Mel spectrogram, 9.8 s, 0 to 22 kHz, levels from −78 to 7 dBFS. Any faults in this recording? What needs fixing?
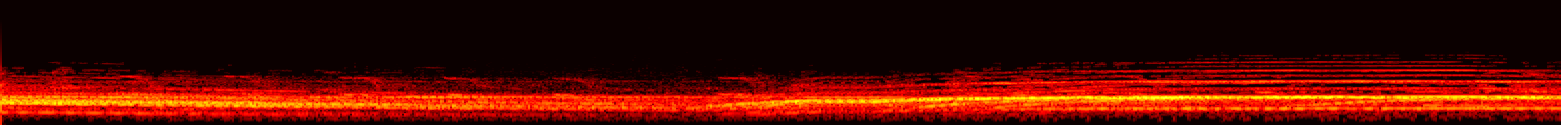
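Repeated frames stutter the audio from 5.17 to 5.45 s: a block of about 70 ms, consistent with a run of three compressed frames, plays four extra times and adds about 0.28 s to the clip. Unlike a dropout, nothing is lost or silenced; the same material loops. To prevent it, the writer or transport should check frame sequence numbers and discard duplicates before decoding.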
